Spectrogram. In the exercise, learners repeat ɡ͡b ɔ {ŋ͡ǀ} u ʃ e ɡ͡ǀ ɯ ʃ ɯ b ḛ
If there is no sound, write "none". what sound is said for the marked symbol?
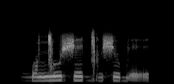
ŋ͡ǀ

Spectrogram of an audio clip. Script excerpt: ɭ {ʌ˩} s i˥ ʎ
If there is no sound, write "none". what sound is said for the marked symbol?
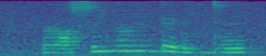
ɒ˩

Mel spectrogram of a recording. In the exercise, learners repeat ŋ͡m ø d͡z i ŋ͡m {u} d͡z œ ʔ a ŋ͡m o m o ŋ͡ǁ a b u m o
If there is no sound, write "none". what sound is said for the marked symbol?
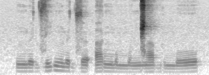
ø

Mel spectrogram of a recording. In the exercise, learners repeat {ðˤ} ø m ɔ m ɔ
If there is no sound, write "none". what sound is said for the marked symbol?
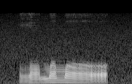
ðˤ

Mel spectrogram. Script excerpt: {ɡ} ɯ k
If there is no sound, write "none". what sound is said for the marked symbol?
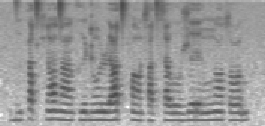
d̪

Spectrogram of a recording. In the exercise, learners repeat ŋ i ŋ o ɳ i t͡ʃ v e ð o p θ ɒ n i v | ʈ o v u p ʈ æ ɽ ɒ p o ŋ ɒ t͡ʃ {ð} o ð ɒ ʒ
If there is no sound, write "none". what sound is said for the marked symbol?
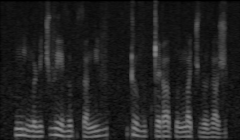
ð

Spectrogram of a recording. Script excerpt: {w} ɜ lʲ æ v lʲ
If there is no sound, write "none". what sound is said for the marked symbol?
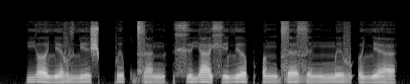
j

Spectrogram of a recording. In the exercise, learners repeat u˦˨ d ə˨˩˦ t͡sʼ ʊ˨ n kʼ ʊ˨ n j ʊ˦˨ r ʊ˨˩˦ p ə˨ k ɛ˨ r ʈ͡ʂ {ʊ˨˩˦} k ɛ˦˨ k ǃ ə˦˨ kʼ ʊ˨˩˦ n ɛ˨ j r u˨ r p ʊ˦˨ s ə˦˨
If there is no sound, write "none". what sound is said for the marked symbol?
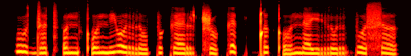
ʊ˨˩˦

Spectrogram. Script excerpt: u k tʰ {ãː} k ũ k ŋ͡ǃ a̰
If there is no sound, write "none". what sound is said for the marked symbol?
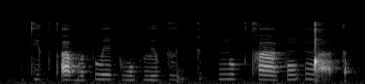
ãː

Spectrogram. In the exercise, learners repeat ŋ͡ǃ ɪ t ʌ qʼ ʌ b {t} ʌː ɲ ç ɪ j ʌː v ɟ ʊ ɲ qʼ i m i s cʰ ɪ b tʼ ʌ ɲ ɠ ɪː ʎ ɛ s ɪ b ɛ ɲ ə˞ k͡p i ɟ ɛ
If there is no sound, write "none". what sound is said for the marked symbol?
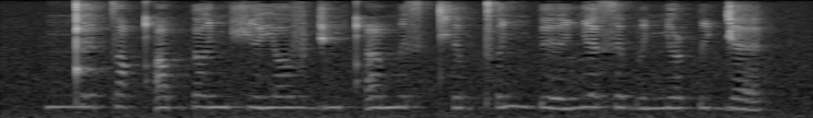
ɗ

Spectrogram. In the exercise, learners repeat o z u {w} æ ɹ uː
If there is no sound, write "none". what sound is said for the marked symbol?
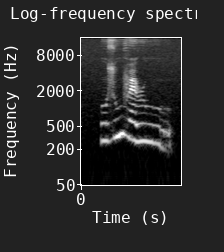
v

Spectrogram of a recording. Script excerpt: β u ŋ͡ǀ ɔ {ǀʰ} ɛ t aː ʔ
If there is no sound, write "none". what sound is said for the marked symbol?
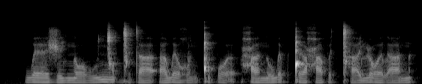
ɡ͡ǀ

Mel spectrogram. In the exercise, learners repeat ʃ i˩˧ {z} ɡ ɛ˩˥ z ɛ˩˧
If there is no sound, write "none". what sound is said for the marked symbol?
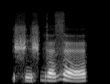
ʃ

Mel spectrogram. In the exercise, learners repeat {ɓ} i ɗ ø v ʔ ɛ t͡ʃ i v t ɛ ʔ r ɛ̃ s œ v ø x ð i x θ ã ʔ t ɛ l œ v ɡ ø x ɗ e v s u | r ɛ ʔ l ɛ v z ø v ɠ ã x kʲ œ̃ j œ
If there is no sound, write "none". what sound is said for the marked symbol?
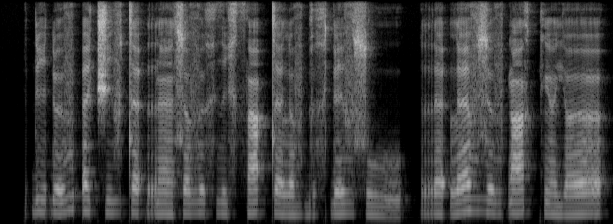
ɗ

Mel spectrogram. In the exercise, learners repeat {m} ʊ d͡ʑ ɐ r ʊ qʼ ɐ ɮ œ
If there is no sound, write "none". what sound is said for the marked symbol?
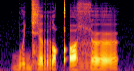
b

